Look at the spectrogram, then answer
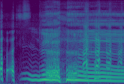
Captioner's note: Keith groaning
